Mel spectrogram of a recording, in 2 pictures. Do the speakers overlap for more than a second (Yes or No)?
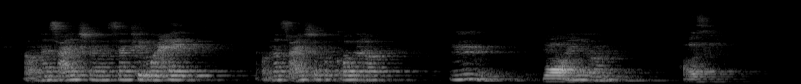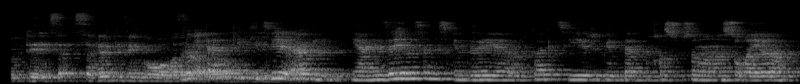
Yes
